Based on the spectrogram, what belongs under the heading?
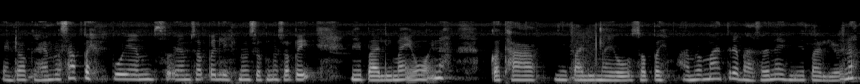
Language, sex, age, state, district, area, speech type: Nepali, male, 18-30, West Bengal, Kalimpong, rural, spontaneous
